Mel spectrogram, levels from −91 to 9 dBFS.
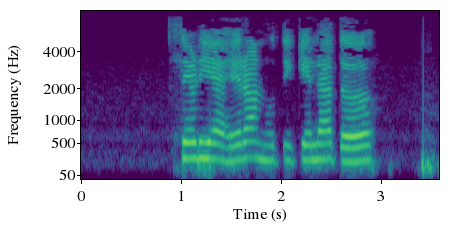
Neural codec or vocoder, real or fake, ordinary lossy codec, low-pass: none; real; MP3, 32 kbps; 7.2 kHz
